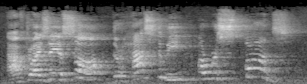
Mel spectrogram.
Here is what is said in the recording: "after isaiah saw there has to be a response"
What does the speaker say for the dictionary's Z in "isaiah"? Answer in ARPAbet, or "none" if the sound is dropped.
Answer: Z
